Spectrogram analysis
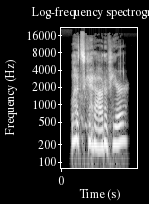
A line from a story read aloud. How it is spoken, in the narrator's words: Harry says hoarsely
